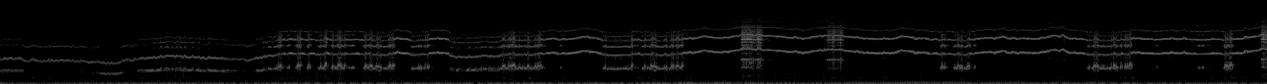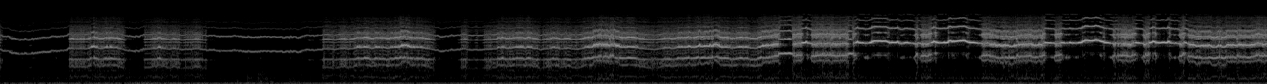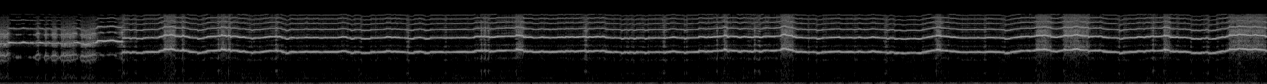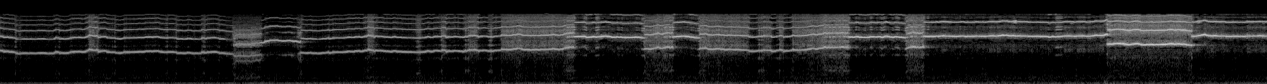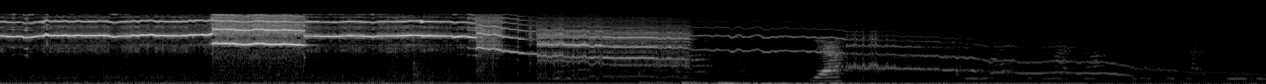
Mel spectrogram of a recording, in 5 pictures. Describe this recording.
kettle long
Needed a tea kettle sound, so I recorded this. From a hot near-boil to full whistle, and turned off. Apologies for my voice at the end, responding to my girlfriend yelling at me for boiling water multiple times at 11:00 PM.
Recorded with AT2020 USB directly to Audacity on my Macbook. Noise removed (I think)
tea, stove, kettle, bubbling, steam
